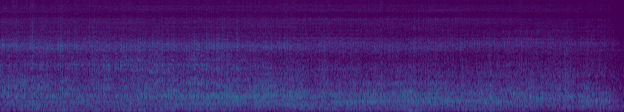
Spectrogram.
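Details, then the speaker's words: OO gauge Mehano model locomotive open-frame motor, serviced, running forward and reverse; harsh loud rattling whirr with gritty buzz; noisy rough motor, later replaced with another chassis and motor. "so you'll hear this one you hear how noisy that is i'll just reverse it hear that that's horrible"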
